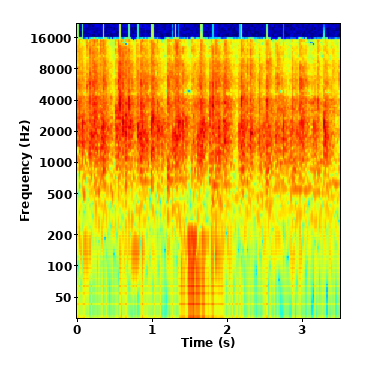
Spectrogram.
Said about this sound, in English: I am like 90% sure everyone clapping at that were millennials.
